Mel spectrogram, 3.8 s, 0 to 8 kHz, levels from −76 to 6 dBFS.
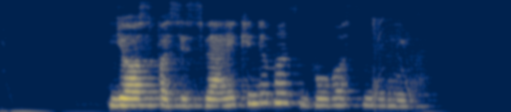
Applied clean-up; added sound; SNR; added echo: neural mask model DeepFilterNet 3.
